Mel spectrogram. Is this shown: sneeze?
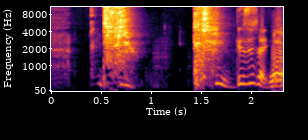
yes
